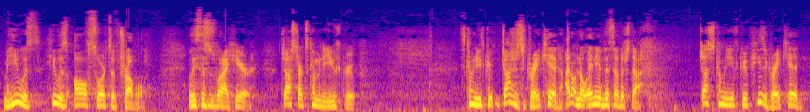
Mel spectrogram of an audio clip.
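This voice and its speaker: A man speaking as a youth pastor, telling stories in an animated way and often repeating himself. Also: on the high side, a little fast, slightly rough. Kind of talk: storytelling conference talk. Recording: long hall reverb.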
